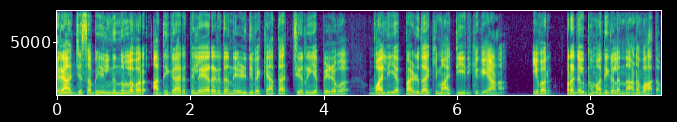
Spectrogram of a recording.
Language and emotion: Malayalam, neutral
